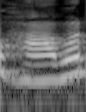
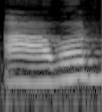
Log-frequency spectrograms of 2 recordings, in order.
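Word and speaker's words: hour: पर आया आवर आवर ओ से पहले आ जाए तो इसको हावर नहीं पढ़ेंगे आवर पढ़ेंगे ऑनेस्ट ओ से पहले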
